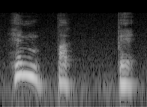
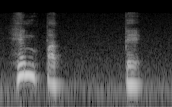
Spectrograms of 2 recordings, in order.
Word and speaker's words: ヘンパクペ: それに対してヘンパクペ、これはあの先ほどのそのヘンパともそうなんですが、ゆっくり丁寧に発音すればヘンパクペと K の音がきっちり発音されますが、普通の発音ではこの石狩川筋ではヘンパペというような、発音になります。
